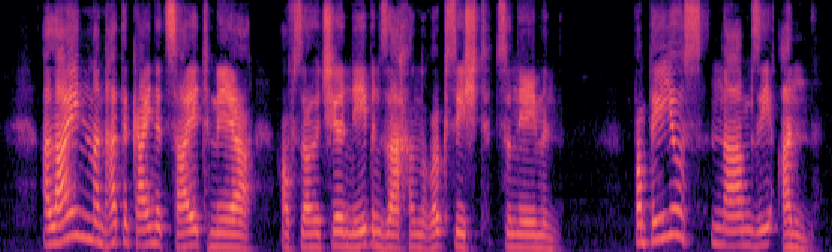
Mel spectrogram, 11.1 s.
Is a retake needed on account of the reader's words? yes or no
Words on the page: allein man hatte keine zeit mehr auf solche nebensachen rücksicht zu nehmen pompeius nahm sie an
no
